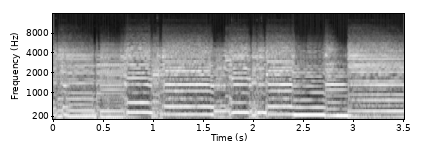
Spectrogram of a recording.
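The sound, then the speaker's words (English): A distorted electric guitar plays a quick lick on the G and D strings, notes gliding and snapping between pitches through slides and pull-offs, with a thick, sustained overdriven tone and no talking. “Sliding and pull-offs and hammer-on here take care of the rest.”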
